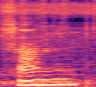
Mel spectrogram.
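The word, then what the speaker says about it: 三: Cara bacanya adalah san, yang berarti 3.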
